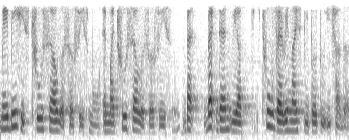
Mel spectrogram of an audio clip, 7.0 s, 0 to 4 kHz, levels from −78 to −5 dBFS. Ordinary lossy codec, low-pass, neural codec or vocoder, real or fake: MP3, 32 kbps; 3.6 kHz; none; real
